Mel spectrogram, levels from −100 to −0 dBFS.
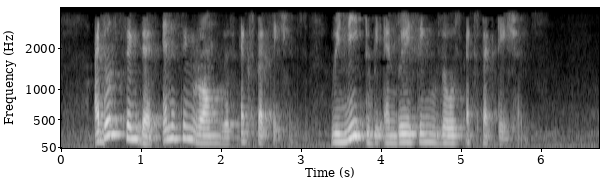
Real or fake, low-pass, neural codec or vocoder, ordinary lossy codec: fake; 3.6 kHz; codec, 16 kHz, 8 kbps, FreqCodec, smaller model; MP3, 24 kbps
